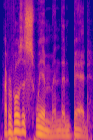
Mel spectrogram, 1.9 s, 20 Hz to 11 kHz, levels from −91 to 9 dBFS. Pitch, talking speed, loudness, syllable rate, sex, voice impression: 110 Hz, 225 wpm, -19 LUFS, 5.3 syllables/s, male, very masculine, very adult-like, refreshing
